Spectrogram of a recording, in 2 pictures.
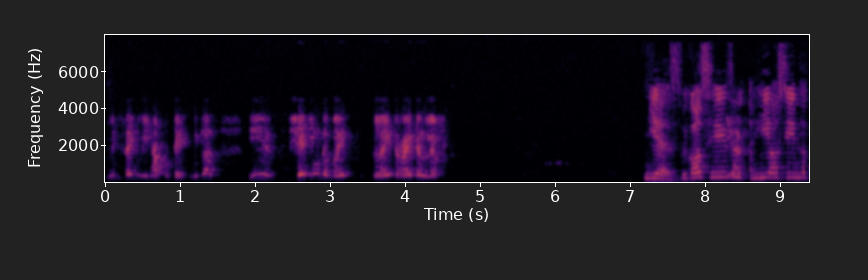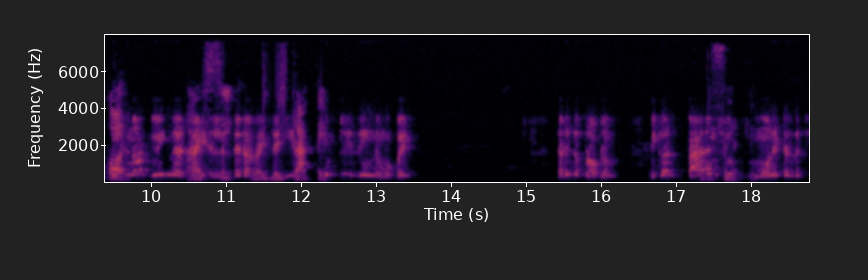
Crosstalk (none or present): present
